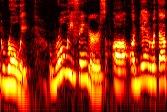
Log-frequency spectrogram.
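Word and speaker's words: Rollie: Then we slide on into Satderg and we're going to have a little rolly fingers. Is that really how you pronounce that? Or is it Raleigh? I like Roly.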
